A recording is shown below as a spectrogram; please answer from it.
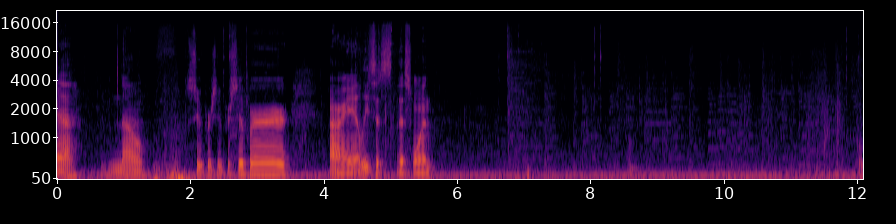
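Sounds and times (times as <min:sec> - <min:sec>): slot game background music: 0:02.2 - 0:12.0.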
